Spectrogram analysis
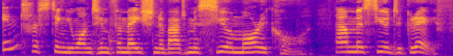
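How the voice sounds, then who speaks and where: A woman's voice: on the high side, animated, brisk, darkish tone, natural voice. A woman playing a nosy, gossipy French village postmistress in a radio drama, eager, chatty and confiding.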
